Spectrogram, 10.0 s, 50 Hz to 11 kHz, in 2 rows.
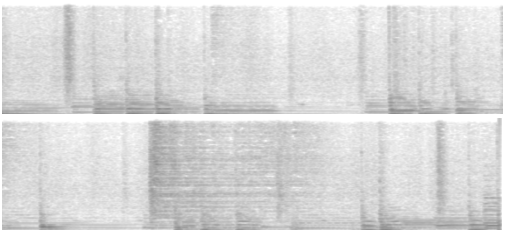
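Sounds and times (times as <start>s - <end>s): light jazz accompaniment: 0.0s - 10.0s
plucked double bass walking line: 0.0s - 10.0s.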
